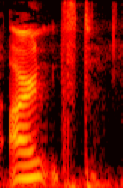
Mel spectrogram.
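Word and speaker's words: Arzt: You want to do Hurley and I'll do Arndt. – Okay. – All right. Go ahead. – Let me ask you something, Arndt. – It's Arndt. – Arndt. – Arndt. No, not Arndt. Arndt. A-R-Z-T. A-R-Z-T. Arndt.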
